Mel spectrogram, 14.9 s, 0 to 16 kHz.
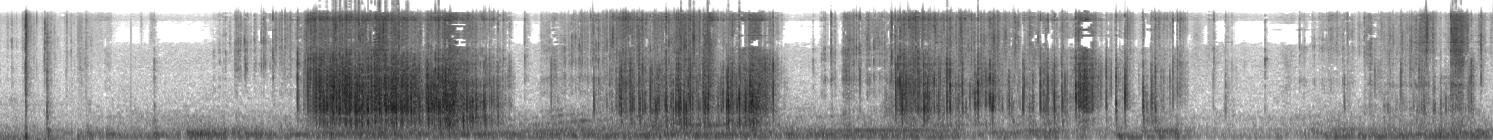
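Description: A utility knife blade scores a solid red "Red Berry" soap bar held in the hand and scrapes off small cubes. Dense crackling, crunchy scraping comes in three main bursts around 3–5 s, 6–8 s and 9–12 s, with quieter scratching between them and afterward.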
